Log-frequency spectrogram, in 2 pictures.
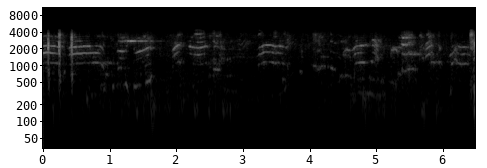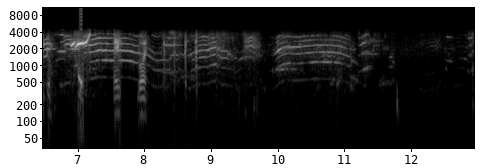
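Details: A Basenji at night gives wavering, high yodel-like cries in broken bursts, with a brief human voice nearby.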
